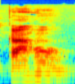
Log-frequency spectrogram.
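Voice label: "crow", Santali, male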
